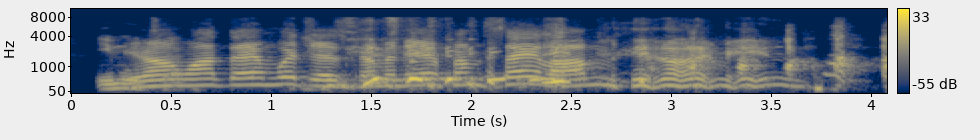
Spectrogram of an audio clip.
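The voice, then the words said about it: Put-on Maine accent. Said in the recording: “I love that accent, dude. It's the best. Jebediah, Maine.”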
